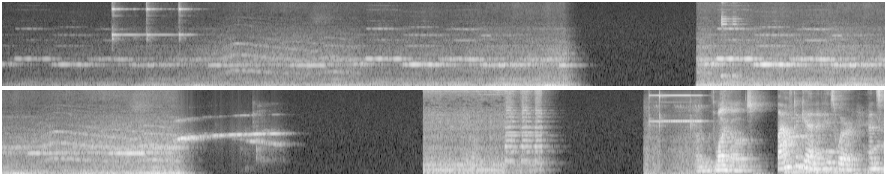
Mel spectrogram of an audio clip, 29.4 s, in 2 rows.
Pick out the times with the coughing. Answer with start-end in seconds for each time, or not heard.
not heard.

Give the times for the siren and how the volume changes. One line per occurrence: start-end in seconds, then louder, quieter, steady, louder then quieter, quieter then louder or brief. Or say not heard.
0.0-9.4 louder
11.6-19.4 quieter then louder
27.7-29.3 brief.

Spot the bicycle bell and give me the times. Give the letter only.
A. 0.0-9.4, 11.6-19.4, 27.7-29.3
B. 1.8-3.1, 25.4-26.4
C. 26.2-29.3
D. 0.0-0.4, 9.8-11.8
B.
